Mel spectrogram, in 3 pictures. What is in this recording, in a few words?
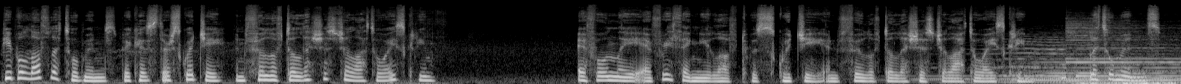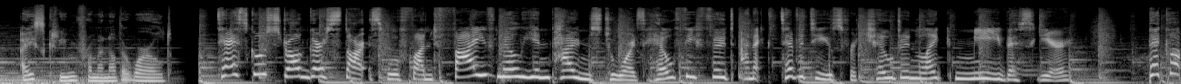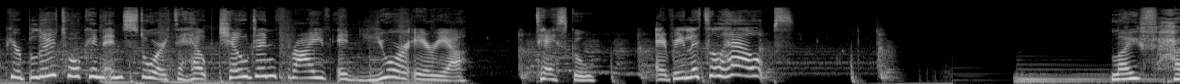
Commercials, regional accents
